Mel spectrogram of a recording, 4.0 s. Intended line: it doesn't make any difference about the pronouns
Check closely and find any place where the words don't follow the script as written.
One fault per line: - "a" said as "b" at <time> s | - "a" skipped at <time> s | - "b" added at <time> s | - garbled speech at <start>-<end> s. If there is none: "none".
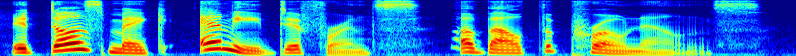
- "doesn't" said as "does" at 0.2 s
